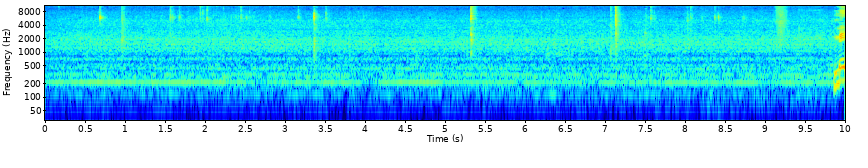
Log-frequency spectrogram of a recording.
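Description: A steady low machine hum with a single droning pitch, with a few faint clicks of wire terminals being handled.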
